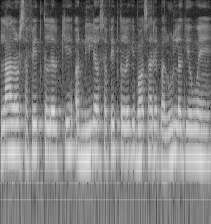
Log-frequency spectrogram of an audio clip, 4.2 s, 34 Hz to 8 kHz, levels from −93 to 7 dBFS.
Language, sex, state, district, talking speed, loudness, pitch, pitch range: Hindi, female, Bihar, Jamui, 240 wpm, -15 LUFS, 180 Hz, 175-190 Hz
